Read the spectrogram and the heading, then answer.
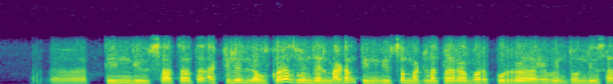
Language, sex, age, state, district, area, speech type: Marathi, male, 30-45, Maharashtra, Amravati, urban, conversation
